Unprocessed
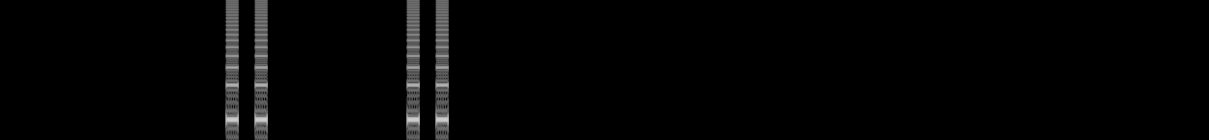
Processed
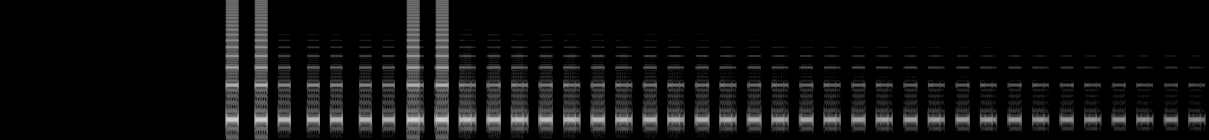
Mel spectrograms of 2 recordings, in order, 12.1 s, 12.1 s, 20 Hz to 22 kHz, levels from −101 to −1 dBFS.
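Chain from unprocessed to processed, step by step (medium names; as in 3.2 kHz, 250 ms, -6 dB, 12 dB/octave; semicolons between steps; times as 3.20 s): on a send: feedback echo behind a band-pass 521 ms, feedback 83%, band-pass 670 Hz, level -7.5 dB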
